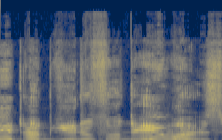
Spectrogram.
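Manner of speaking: swooping, sing-song, wise sage character voice. Reading a line after being asked for a Yoda impression: Yoda impression. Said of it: "in your Yoda impression?".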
